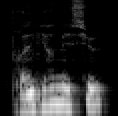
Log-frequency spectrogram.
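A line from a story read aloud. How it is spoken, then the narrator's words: Cutting-off exclamation. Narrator (French): s'écria Guiche pour couper court à la réponse de Vardes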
